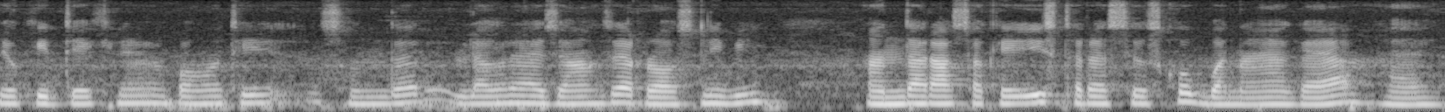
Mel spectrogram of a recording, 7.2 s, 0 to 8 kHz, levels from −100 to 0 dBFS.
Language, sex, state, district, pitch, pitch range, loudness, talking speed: Hindi, male, Chhattisgarh, Sukma, 150 Hz, 145-160 Hz, -19 LUFS, 200 wpm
